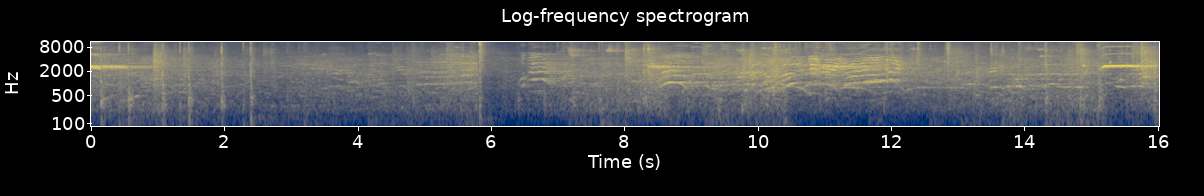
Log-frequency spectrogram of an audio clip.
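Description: Indoor volleyball rally: a referee's whistle blast at the start, then the ball struck with several sharp smacks, then players and spectators calling out and shouting together for a few seconds, with another whistle blast near the end.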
